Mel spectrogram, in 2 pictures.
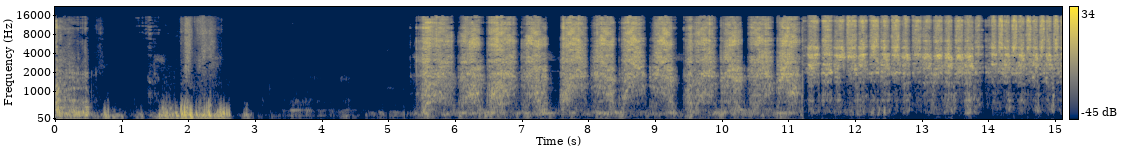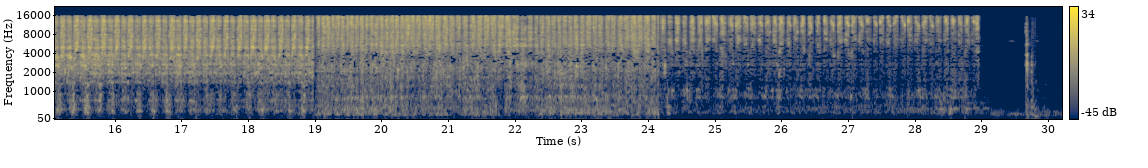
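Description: Steel sword blade being sharpened by hand, a flat abrasive tool scraped along its edge: a few short scrapes at first, then separate strokes about two a second, then fast continuous strokes that stop just before the end.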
